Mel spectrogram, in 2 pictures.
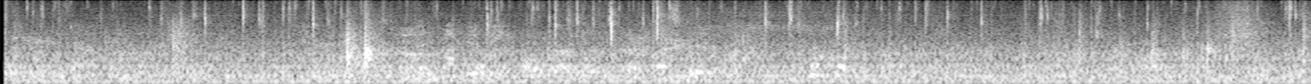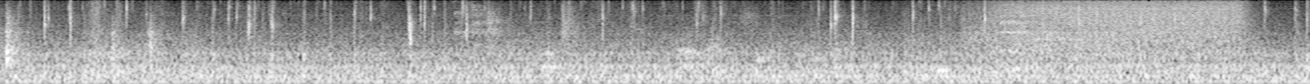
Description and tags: water in faucet
This is a recording of water pouring into a sink at the Folsom St. Coffee Co. in Boulder, Colorado.
faucet, water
